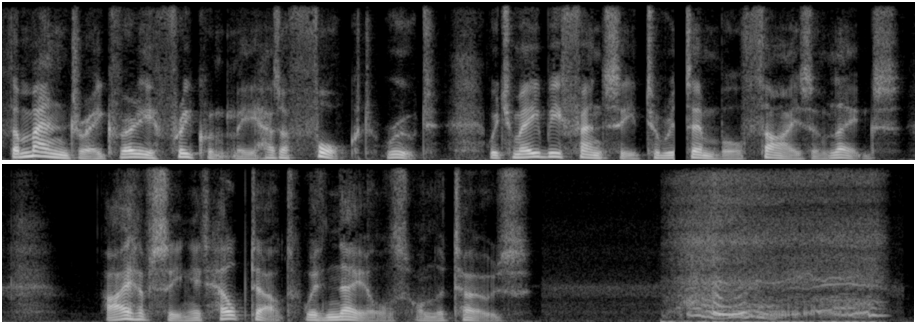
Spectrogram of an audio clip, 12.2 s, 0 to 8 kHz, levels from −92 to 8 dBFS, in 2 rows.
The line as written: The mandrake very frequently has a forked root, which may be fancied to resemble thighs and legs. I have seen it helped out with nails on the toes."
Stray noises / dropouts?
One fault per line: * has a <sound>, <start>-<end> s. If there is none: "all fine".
* has a dropout, 4.5-4.6 s
* has a breath, 10.5-12.0 s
